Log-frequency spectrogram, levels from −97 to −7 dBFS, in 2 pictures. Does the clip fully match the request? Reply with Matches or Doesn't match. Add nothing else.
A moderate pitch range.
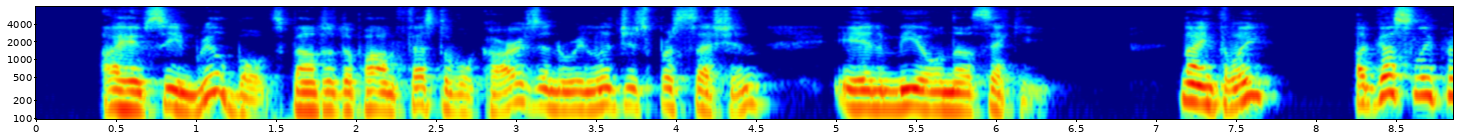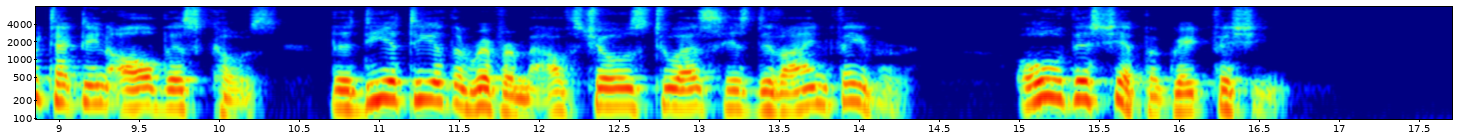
Matches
